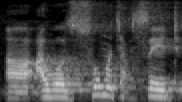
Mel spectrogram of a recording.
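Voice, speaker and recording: A man with a high voice gives an earnest lesson on speaking to camera. He often repeats words and drops his voice low for serious points. The room is echoey with a long reverb. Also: a little slow. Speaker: spoken English teacher. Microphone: camera mic, speaking to camera.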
